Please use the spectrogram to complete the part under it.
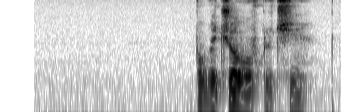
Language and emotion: Russian, neutral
